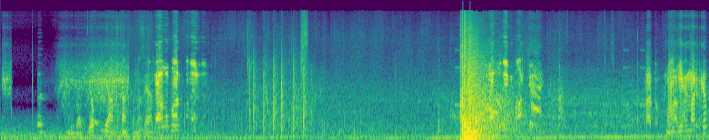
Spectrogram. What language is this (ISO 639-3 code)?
tur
